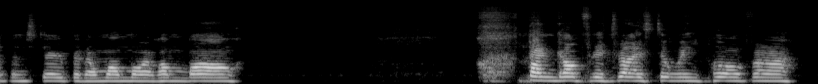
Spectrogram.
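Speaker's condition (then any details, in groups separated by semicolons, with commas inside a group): Cerebral palsy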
